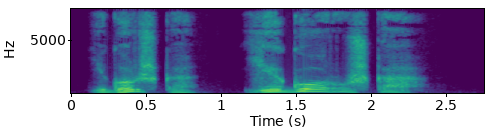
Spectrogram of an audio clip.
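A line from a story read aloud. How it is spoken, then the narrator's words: Deep two-voice whisper. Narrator (Russian): раздался густой шепот двух голосов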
